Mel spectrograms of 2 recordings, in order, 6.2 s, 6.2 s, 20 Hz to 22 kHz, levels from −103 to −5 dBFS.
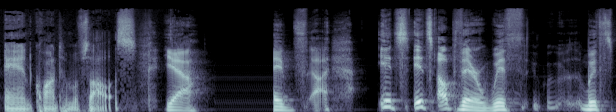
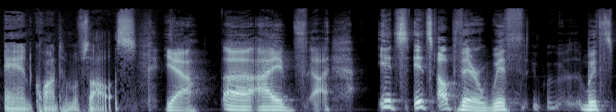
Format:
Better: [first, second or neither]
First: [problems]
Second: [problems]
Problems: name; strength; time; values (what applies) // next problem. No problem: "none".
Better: second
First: audio freezing; at 2 s for 0.5 s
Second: none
